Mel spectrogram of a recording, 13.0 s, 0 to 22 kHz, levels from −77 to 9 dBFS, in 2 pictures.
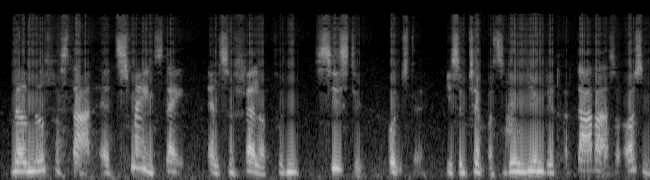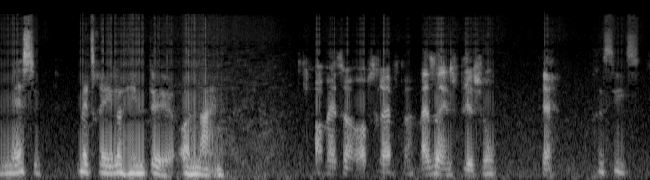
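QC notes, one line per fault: throughout, noise suppressor artifacts: The room noise, which sits about 14 dB below the speech, sinks in the pauses and swells back under the speech. The suppressor pulls the noise down by about 20 dB frame by frame, so its gating is audible.
throughout, block size mismatch (padded): A steady 93.8 Hz buzz runs under everything, and the speech plays slowed to 0.938 times its speed at roughly normal pitch. Each 512-sample read carries a short zero-filled gap, which fits shorter blocks of around 480 samples being padded out.
0.47–3.19 s, 3.52–5.10 s, 5.46–6.91 s, 7.28–7.52 s, 8.00–8.76 s, 9.48–11.47 s, 12.43–13.01 s, speech cut by the noise suppressor: Syllables and word endings turn faint or swallowed, by about 16 to 21 dB at their deepest. The cuts come after "været med", before "det er jo lige" and after "er jo lige om". The suppressor mistook parts of the speech for noise, affecting roughly half a second or more in the longer spans and well under that in the shorter ones.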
